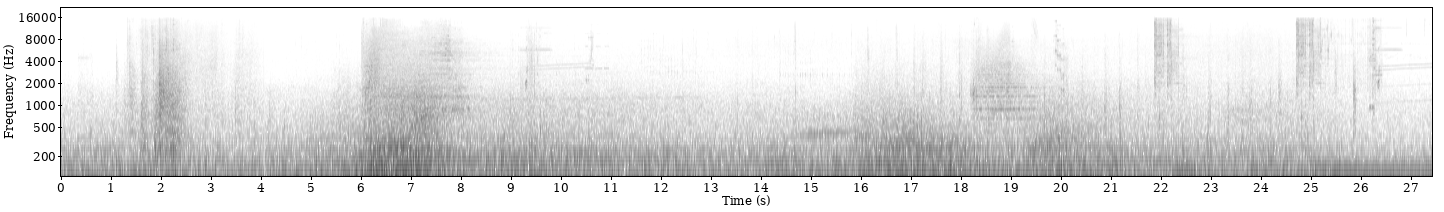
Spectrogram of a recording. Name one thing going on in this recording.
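A low wind rumbles steadily outdoors.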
